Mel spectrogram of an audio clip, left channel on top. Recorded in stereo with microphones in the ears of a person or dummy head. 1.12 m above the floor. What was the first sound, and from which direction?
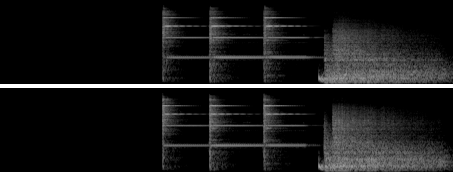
A buzzer, 30° right (ahead or behind).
